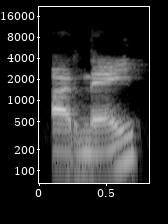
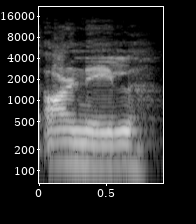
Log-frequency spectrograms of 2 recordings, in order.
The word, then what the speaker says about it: Arneill: Today we are speaking with Arneill. Is that how you say your last name? No. How do you say it? It's Arneill. Arneill, okay.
